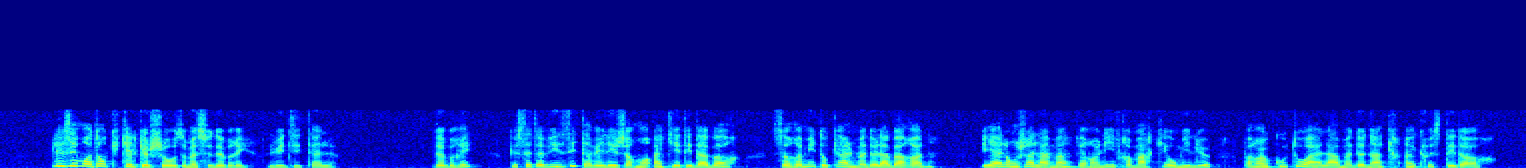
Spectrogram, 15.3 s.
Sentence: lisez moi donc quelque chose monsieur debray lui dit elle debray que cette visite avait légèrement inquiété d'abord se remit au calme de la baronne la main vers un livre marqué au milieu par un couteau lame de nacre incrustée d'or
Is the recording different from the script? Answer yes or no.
yes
